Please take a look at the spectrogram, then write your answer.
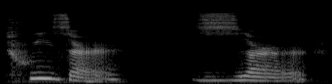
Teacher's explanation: So you got that vibrating z sound and zer, zer.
